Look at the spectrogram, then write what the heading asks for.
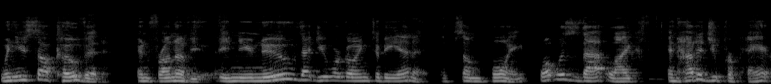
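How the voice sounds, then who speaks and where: A man's plain, everyday voice at a fairly high pitch, with ordinary pitch variation and a moderate pace. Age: 60s. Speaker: interviewer. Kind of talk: interview.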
